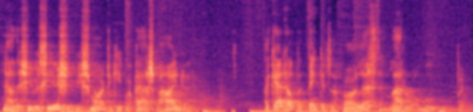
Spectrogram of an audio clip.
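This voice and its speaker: An actor playing a weary, wisecracking 1950s police detective in a hardboiled noir radio play, narrating with wry fatigue. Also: male voice, fairly high pitch, normal speed, fairly bright tone, echoey room, soft background music, close to an everyday voice. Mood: brooding, wry.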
